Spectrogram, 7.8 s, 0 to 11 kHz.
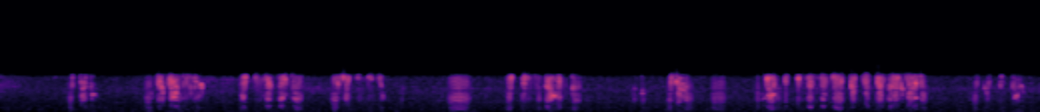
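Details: Black storks in Estonia, feeding and change at the nest on 25 May 2012 at 17:03: short bursts of quick, harsh clicking pulses separated by brief quiet gaps, bursts recurring roughly every second.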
